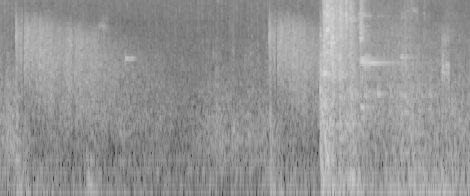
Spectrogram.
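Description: A tank cannon fires in World of Tanks, a sharp loud blast near the end cutting through a rumbling battlefield background, followed by a lingering roar.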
